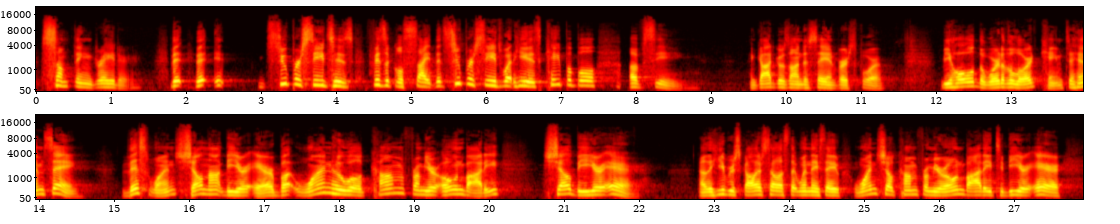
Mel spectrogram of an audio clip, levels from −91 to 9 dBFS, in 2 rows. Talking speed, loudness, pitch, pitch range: 165 wpm, -17 LUFS, 145 Hz, 130-185 Hz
